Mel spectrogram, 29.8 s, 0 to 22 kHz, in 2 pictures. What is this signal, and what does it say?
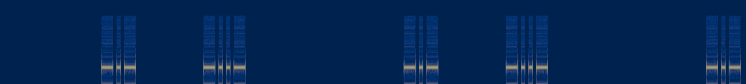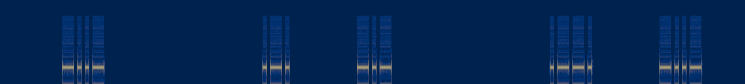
Morse code, heard as a keyed tone, about 16 wpm, spaced as for 5 wpm, 800 Hz. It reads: KX KX KX RK PX
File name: Short Runs / Short Runs-mp3s / Balanced @10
